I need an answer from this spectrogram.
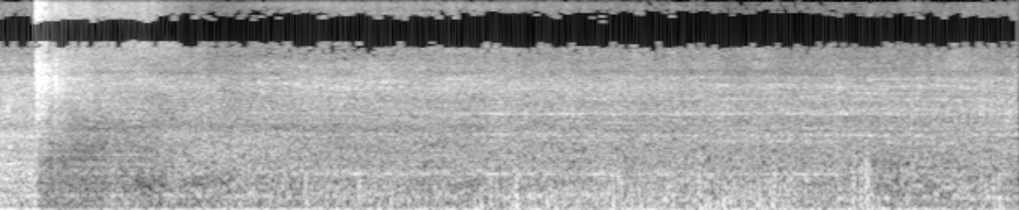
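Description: Train running: a steady heavy low rumble with rail noise. A sharp click about a quarter-second in, after which the sound is a little quieter.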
